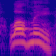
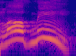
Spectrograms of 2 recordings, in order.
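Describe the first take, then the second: First: Softer, level and calm; God's quiet command. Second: Louder, higher, pleading call to be loved; world calling out. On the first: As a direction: speak it as a gentle, steady command. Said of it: "but God says". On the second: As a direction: let the world shout its demand for love. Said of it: "This world is out here just saying". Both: Acted.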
